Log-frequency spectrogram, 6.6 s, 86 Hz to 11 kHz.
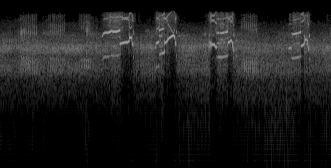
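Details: Bald eagle at its nest in Southwest Florida, on the last evening at home before departure, 2018: four short bursts of thin, high squealing whistles with wavering, chittering notes, over a steady hiss.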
